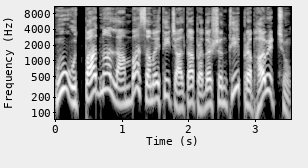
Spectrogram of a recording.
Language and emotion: Gujarati, surprised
